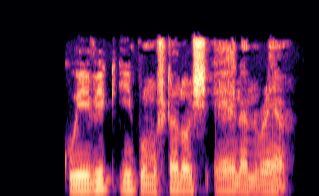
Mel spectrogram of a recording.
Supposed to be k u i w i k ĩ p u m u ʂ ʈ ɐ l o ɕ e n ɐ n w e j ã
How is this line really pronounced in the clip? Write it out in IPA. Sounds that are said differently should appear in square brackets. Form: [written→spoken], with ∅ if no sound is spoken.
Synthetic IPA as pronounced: k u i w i k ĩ p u m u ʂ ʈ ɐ l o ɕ e n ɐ n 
